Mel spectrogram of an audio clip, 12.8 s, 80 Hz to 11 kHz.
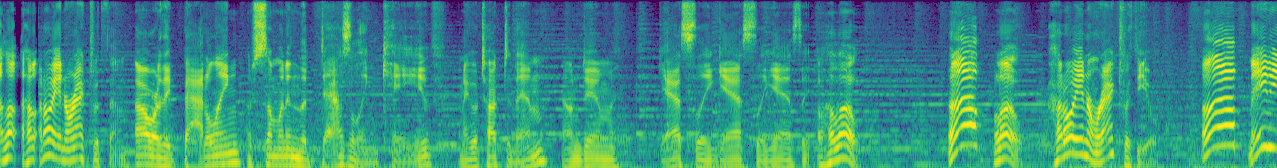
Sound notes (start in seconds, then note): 9.4 exclaims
